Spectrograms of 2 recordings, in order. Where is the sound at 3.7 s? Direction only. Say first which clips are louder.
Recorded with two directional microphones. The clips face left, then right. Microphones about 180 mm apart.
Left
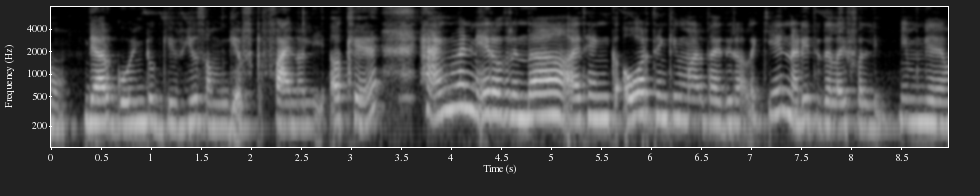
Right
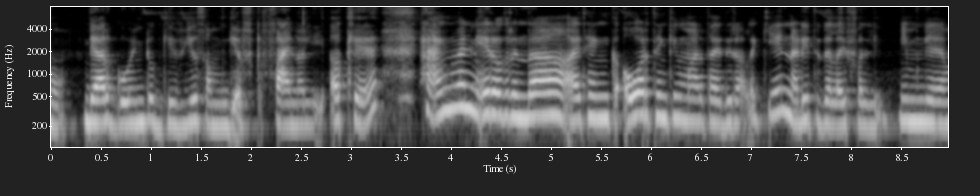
Right 5 dB; 40° right (ahead or behind).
